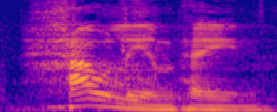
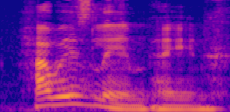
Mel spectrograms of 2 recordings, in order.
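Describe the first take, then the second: First: Puzzled slow read. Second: Amused correction. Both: Shown as a demonstration.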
